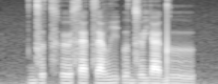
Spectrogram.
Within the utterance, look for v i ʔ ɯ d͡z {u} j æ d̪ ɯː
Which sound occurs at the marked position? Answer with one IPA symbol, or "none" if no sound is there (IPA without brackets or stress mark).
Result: ø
